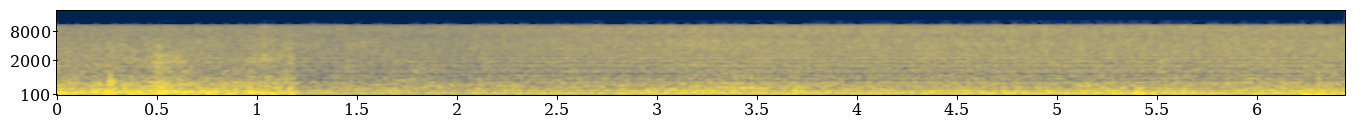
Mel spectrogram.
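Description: A church congregation rising from the pews: a faint rustle and shuffle, busiest in the first second, over a steady low electrical hum and hiss.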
